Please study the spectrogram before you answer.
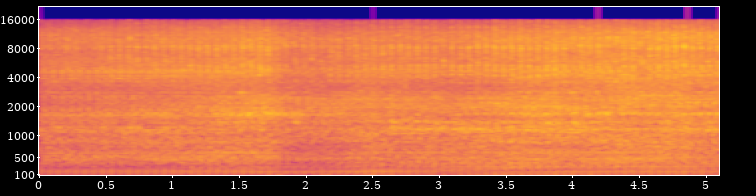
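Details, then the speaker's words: John Deere LA145 lawn tractor engine idling: steady fast tapping of about four per second over the exhaust. The owner thinks the valves need adjusting, possibly a knock, and the cause is unconfirmed. "sounds like it needs the valves adjusted you hear that tapping sounds like a"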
